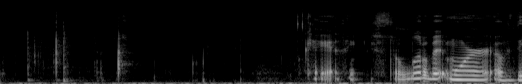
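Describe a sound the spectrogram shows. A plastic case clicks and rattles in a young woman's hands.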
